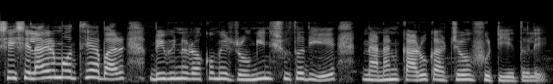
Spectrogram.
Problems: none marked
